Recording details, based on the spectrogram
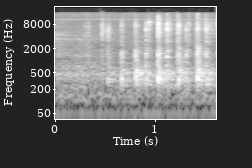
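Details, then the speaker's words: Suzuki GSXR 1000 front floating brake disc rocked by hand: sharp, irregular metallic clicks from loose bobbins with worn washers behind them, which chatter at low speed; the owner thinks it is not dangerous and is fitting new discs. "and that really is annoying at low speed you can hear it just chattering away I don't think it's dangerous"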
